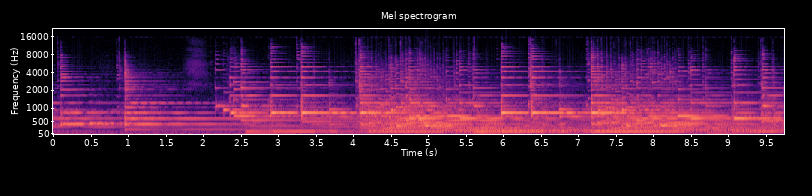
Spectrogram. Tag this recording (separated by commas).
playing zither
